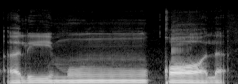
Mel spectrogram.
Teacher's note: ملانے کی صورت میں نون تنوین کا اخفا ہوگا موٹا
